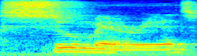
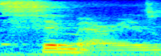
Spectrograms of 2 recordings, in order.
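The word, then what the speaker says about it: Cimmerians: Uh not Sumerians but Sumerians with a C.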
